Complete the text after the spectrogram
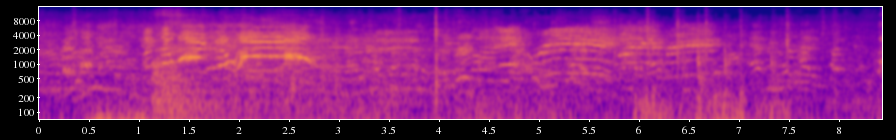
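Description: Young women shout and cheer outdoors.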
